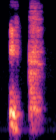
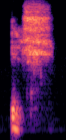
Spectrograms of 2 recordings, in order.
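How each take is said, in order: First: The word ends in a harder, non-sh sound. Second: The word ends in a soft sh sound. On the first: The speaker calls it wrong. "it's not ich" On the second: The speaker calls it right. "it's ish"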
